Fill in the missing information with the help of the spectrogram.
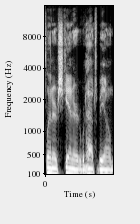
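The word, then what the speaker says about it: Lynyrd Skynyrd: is up there for me um let's see pronounced Leonard skinnard would have to be on there for me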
